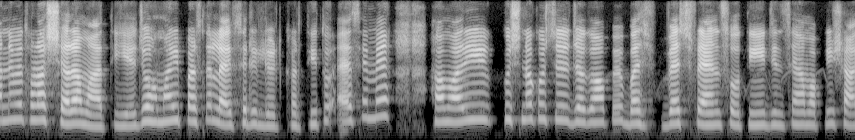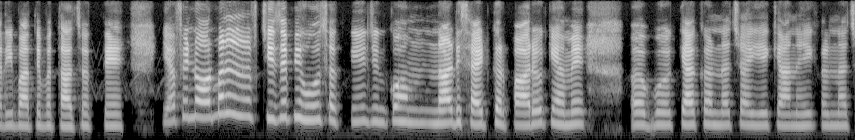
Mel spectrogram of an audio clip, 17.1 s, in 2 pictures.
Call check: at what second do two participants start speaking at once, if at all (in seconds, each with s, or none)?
none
